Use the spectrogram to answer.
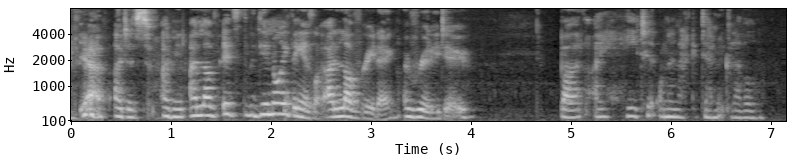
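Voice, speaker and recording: Her voice sits at a medium pitch and is somewhat breathy. The woman speaks at a fairly quick pace with ordinary pitch variation. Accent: southern English. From London, England. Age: 20s. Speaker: university student. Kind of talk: interview.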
